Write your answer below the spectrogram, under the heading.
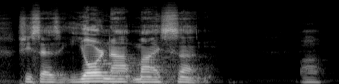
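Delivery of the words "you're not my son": put-on angry, boastful tone. Retelling what the speaker's mom said in a shouting match: retelling an angry boast. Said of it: "out of anger, she says with a boasting voice".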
